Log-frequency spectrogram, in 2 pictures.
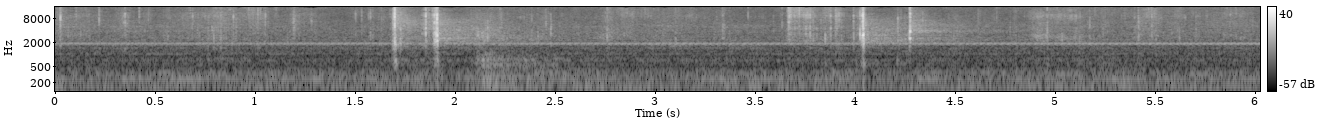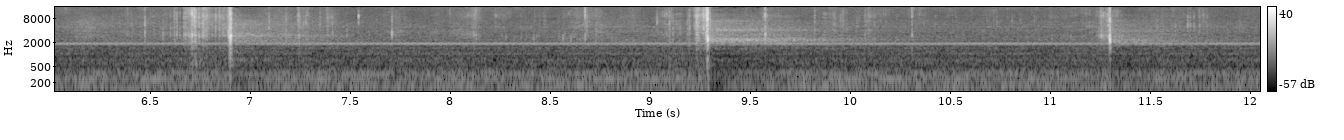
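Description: Hand pruning shears snipping through the chest wall of a preserved dog alongside the sternum: about seven sharp, short snaps spaced roughly two to three seconds apart, two of them in quick pairs, as the blades close through each rib.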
